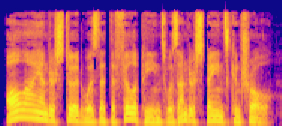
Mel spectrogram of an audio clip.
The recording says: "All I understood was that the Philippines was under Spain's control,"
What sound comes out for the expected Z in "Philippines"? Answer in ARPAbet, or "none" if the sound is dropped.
Z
